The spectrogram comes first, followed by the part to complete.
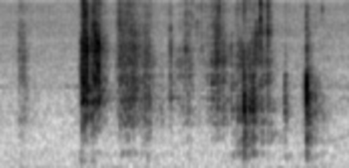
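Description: Rustling and crinkling of lace and paper scraps as hands rummage through a box of them: a burst about half a second in, then two shorter ones near the end.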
